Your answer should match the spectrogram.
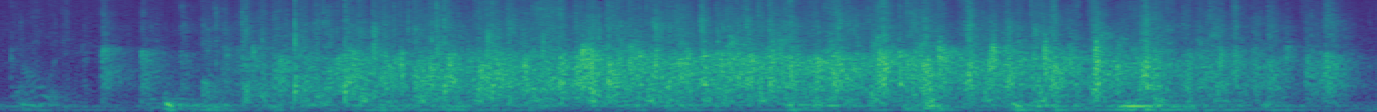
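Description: A crowd applauds steadily for several seconds, a dense wash of many hands clapping at an even, sustained level after a brief quieter start, as Ambassador Bill Brownfield is introduced to give his remarks.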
